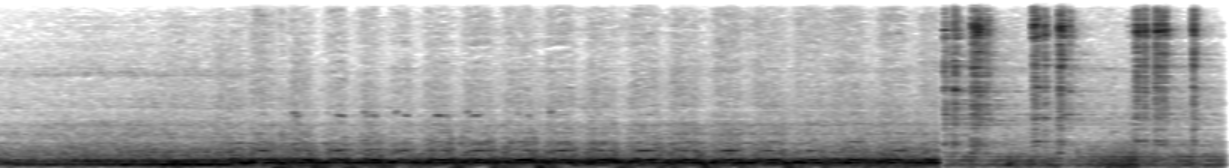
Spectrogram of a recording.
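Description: Epilog Helix laser engraver running an engraving job: a steady mechanical running noise from the moving head and its fans, with a faint steady tone in the first second and a half. About six seconds in the sound changes abruptly to a thinner noise with sharp ticks.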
